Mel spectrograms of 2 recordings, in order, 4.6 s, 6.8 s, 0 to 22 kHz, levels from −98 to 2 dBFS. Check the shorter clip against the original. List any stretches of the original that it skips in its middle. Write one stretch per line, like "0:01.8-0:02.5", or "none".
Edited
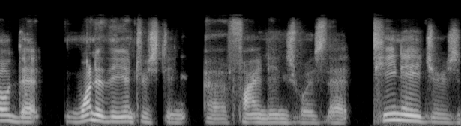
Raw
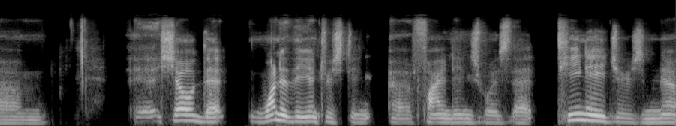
none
